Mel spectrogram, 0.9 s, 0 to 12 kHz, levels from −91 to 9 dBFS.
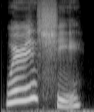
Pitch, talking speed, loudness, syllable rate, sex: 295 Hz, 190 wpm, -16 LUFS, 5.1 syllables/s, female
